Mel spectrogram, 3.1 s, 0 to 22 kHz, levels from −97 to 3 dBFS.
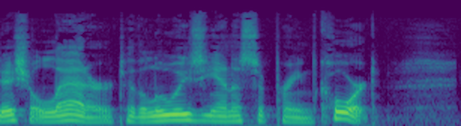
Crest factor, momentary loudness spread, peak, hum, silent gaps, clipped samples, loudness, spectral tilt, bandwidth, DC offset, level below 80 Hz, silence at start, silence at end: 14 dB; 11 LU; -14 dBFS; none; none; under 0.1%; -29 LUFS; -6.5 dB/octave; 15 kHz; under 0.1%; -68 dBFS; 0 s; 0.65 s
